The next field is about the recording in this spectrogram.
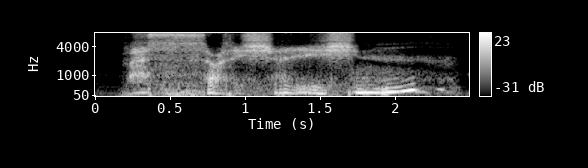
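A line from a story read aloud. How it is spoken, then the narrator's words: Hissing question. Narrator (German): fragte die zischelnde Stimme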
